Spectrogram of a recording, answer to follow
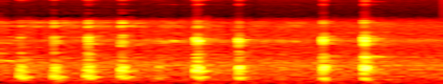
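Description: A man chuckling under his breath: a string of about eight short, breathy bursts of laughter, unevenly spaced.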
